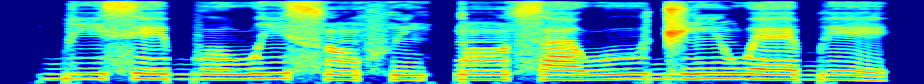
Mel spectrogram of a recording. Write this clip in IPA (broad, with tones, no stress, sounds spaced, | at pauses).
b i˧ s e˧ b o˧ w i˧ s ɔ̃˨ f ĩ˨ k͡p ɔ̃˧ s a˧ w u˦ d͡ʒ ĩ˦ w ɛ˦ b e˦˨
